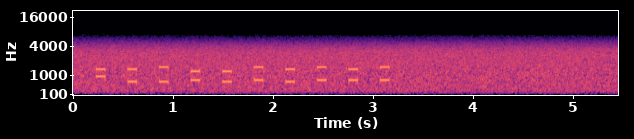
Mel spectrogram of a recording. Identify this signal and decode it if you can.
DTMF, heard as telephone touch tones, dialled by machine, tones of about 90 ms, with phone line noise. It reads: 0234162656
